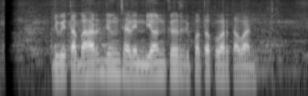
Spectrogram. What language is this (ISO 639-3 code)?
sun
